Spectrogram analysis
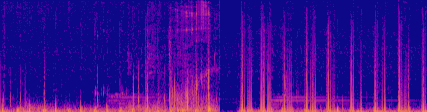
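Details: ASMR recording of own heartbeat and breathing for sleep: deep, muffled, regular heartbeat thumps with a low hum and brief dropout; rate uncertain.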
